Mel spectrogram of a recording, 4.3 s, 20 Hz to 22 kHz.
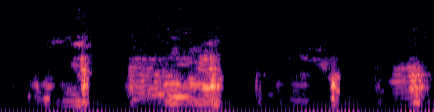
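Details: Carpathian red deer stag roaring during the rut in the Bucovina mountains of Romania, 29 September 2022: harsh, harmonic bellows in several bursts, the longest lasting about a second, separated by short pauses.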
